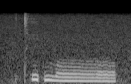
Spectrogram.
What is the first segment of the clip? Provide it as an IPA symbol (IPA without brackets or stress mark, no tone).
tʰ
